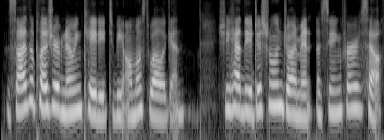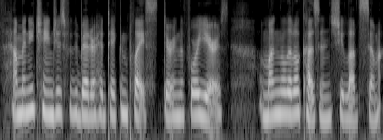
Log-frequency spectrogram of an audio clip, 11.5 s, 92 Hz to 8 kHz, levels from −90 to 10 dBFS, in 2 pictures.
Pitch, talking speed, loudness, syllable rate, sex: 220 Hz, 215 wpm, -18 LUFS, 6.2 syllables/s, female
